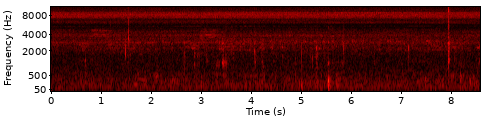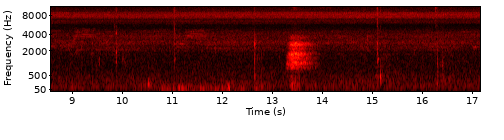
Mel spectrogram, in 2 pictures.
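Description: Steady high-pitched drone of insects, cicadas or crickets, with scattered sharp clicks throughout and a short, louder burst of noise about thirteen seconds in.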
